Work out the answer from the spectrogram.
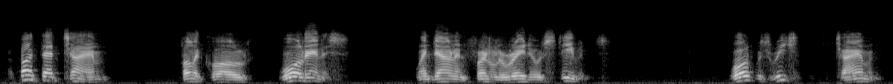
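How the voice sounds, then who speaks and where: An actor playing a shrewd, weathered old American marshal in a 1940s western film, with a folksy, deliberate, drily menacing way of talking. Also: male voice, mid-range voice, no echo, natural voice. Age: older. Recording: dull muffled old film soundtrack.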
